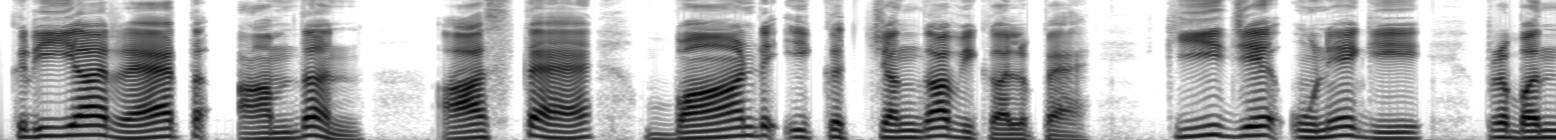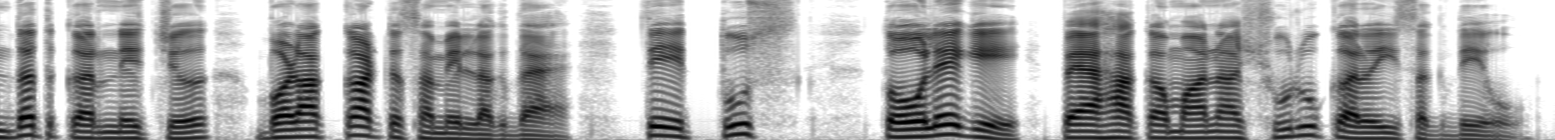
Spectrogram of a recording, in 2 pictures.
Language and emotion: Dogri, neutral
